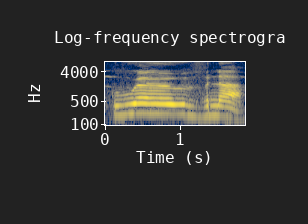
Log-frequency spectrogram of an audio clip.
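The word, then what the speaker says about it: Grosvenor: You don't pronounce the S. Groves. No, Grovener.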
